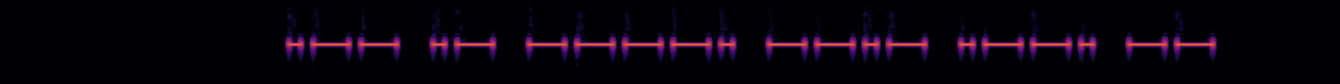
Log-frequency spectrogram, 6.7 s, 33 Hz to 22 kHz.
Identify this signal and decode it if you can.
Morse code, heard as a keyed tone, about 19 wpm, 700 Hz. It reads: WA9QPM
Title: USA Call Signs - 6 Characters - Repeated 3x - 20wpm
